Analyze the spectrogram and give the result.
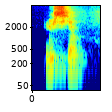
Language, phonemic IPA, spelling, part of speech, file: French, /ly.sjɛ̃/, Lucien, proper noun, LL-Q150 (fra)-Lucien.wav
- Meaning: a male given name, equivalent to English Lucian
